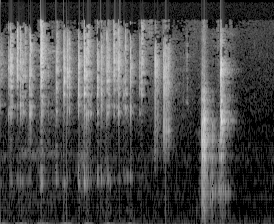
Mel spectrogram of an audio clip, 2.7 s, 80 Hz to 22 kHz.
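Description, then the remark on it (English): Two dice for a D100 roll rattle in a rapid run of light, high clicks for over a second, then land with two sharper clacks, coming up 41, before going quiet. No one speaks over the roll. “Roll your D100.”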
